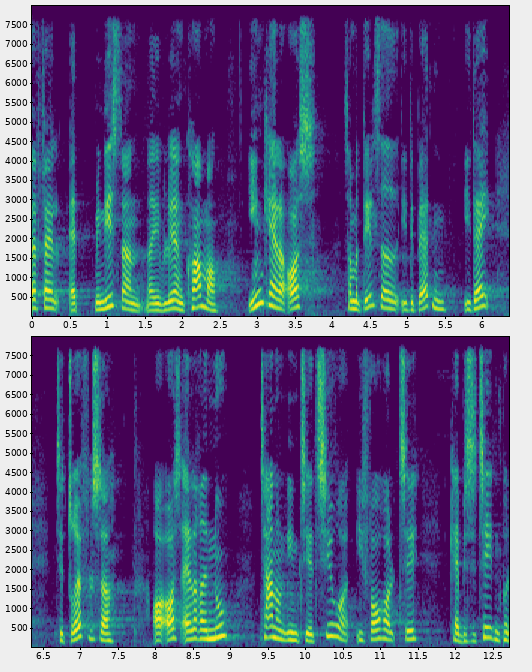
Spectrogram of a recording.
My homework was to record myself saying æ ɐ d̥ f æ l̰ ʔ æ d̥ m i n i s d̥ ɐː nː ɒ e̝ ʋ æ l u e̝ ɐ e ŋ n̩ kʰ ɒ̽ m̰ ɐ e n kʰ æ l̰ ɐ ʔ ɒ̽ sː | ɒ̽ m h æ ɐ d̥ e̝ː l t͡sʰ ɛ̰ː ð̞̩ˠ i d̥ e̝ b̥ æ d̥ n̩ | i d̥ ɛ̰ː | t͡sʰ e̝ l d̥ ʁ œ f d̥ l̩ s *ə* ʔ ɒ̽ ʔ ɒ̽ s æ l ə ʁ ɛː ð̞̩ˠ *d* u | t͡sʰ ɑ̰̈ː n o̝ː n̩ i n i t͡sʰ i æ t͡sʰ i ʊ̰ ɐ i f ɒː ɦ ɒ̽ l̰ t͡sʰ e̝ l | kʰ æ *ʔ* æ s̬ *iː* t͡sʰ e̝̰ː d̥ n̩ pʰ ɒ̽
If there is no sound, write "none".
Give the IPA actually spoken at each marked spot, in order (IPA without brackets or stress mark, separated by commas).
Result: ɐ, n, p, i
